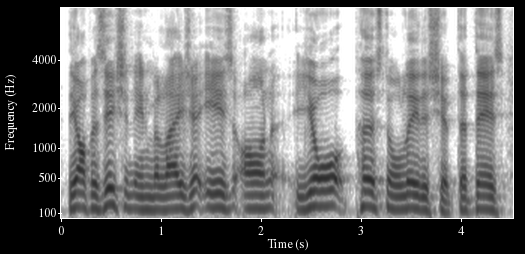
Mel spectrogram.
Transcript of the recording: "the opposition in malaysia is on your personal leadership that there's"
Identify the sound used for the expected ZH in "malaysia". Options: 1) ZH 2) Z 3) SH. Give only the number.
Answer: 1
